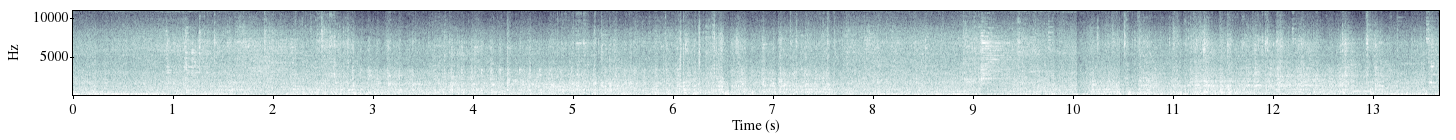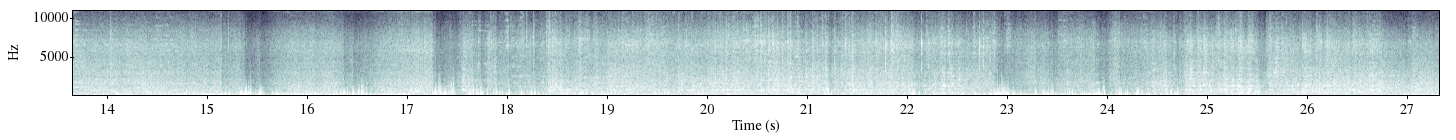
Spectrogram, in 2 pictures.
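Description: Cat 340SB demolition excavator's diesel engine and hydraulics working under load while its Cat MP 345 multi-processor jaws crush concrete, with continual cracking, grinding and clattering of falling rubble.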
